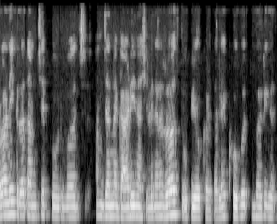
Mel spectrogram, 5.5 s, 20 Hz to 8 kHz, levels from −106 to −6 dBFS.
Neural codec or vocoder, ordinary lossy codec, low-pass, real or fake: none; none; 7.2 kHz; real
